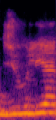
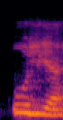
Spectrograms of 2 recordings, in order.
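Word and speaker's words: Julie: आप यहाँ देखेंगे pronunciation Julia नहीं Ulia है.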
